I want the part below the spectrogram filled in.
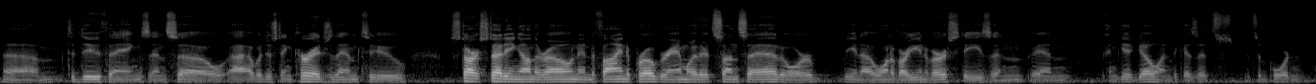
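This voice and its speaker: A man's medium-pitched voice with an American accent, monotone and flat, at a moderate pace, with big swings in loudness and audible room echo. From Missouri. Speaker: preacher. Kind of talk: church interview.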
